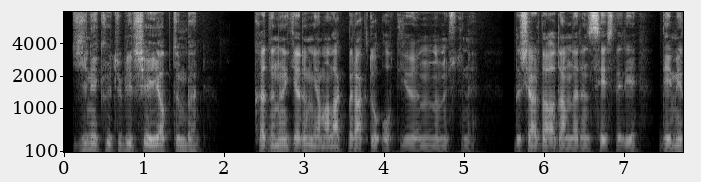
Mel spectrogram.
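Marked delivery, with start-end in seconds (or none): 0.1-1.7 higher, voiced, anxious confession; fearful realisation. A narrator's reading. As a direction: admit it with rising dread. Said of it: "Sonra korkuyla fısıldadı". (korkuyla, kaygılı)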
